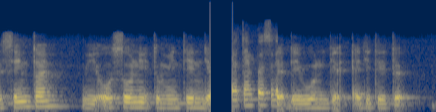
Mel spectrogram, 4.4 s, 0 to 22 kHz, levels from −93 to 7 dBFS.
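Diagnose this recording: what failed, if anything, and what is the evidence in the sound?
AMR bit errors, a network fault decoded by the AMR-WB codec, turn the speech hoarse and gargly from 1.63 to 1.70 s and again, worse, from 3.28 to 3.45 s. Flipped low-priority bits misplace excitation pulses and skew gain and spectral values. A spectrogram shows smeared, noisy harmonics, while the waveform envelope stays roughly intact.

A playback stall cuts the sound dead from 2.11 to 2.33 s, a 225 ms gap that appears as a flat line on the waveform and a blank vertical band on the spectrogram. The likely cause is the player's buffer running dry or its thread blocking.

Catch-up at higher speed follows at the playback stage from 2.33 to 2.78 s. The player resamples its backlog at 1.5 times speed, raising pitch by about seven semitones. On the spectrogram the harmonics jump upward and spread apart, then drop back to normal spacing at 2.78 s.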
